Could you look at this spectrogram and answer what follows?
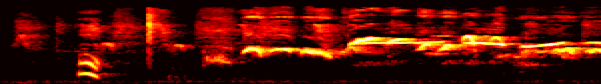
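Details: White-rumped shama in display, singing many different notes: a brief low downward-curving call, a sharp click, then a run of bright whistled phrases stepping upward and wavering.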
